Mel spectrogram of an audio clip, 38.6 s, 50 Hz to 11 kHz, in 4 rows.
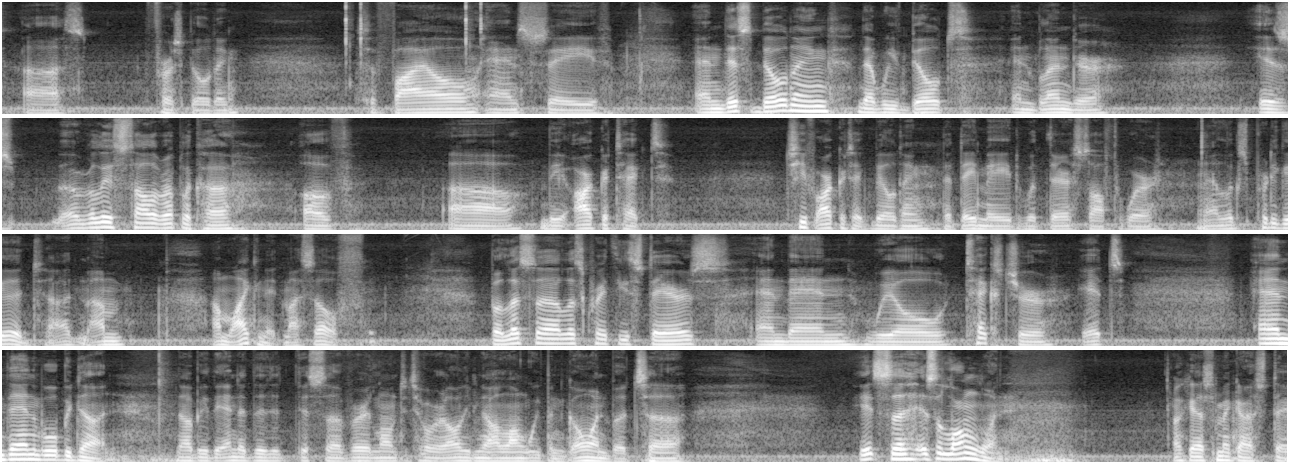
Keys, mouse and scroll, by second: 0.6-2.7 middle drag, 2.7-5.0 drag, 5.0-8.0 middle drag, 10.6-15.4 middle drag, 16.2-17.4 middle drag, 17.4-17.8 scroll, 17.9-21.7 middle drag, 21.9-24.9 middle drag, 37.2-38.5 middle drag.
